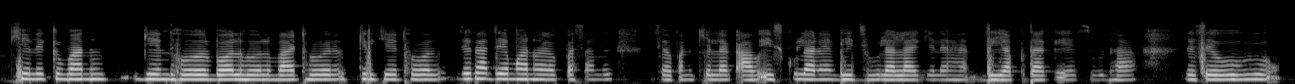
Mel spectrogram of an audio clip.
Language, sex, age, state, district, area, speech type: Maithili, female, 18-30, Bihar, Samastipur, rural, spontaneous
